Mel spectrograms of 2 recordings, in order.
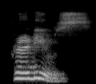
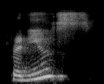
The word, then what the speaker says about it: produce: When you say the noun, your first part of the word, where the first syllable, initial syllable is there, is much more heavier than the second part.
